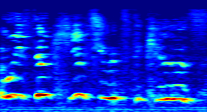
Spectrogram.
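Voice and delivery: high, loud, gushing coo pitched way up.

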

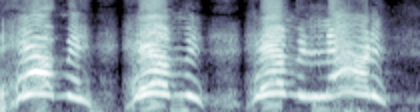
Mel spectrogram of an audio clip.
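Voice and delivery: shrill, very high, loud screaming. Retelling how a woman reacted when he reached into her money cup, imitating a woman screaming. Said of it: "she starts screaming".

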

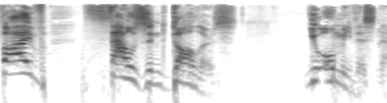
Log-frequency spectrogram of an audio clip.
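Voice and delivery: slow, drawn-out film-star voice with wide pitch swings. Retelling a movie scene about losing five thousand dollars: Al Pacino impression. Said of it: "it's the part when he was like".

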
